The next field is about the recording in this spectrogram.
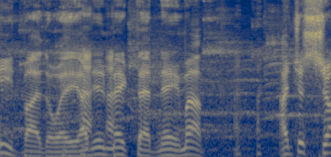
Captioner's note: laughs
